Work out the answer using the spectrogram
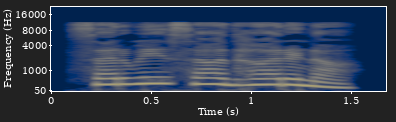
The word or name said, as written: ಸರ್ವೇಸಾಧಾರಣ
